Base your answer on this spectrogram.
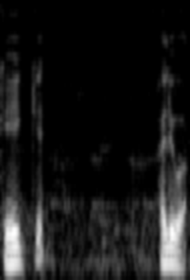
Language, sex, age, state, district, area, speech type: Malayalam, male, 60+, Kerala, Kottayam, urban, spontaneous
